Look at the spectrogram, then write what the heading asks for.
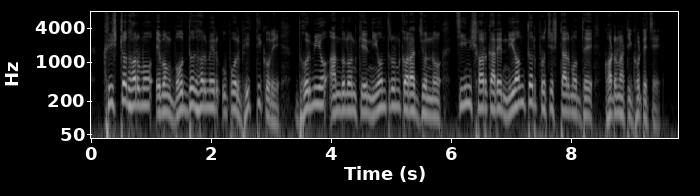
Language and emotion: Bengali, neutral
